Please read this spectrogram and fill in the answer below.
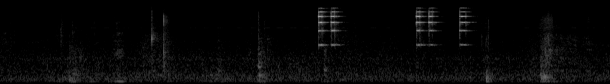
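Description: Electronic beeper on a quadcopter powering up from its newly connected battery. It gives one short beep, then about a second later three quick beeps at the same pitch. A few faint handling clicks come before the beeps.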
